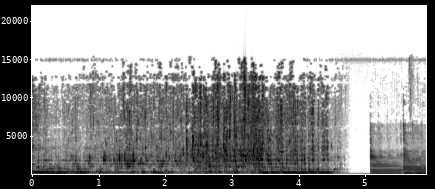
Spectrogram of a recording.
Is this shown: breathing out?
no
